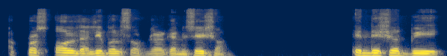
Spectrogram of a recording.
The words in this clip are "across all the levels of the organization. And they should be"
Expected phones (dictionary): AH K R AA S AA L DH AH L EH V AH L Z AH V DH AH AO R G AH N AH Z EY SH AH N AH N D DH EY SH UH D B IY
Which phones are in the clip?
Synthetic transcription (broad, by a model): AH K R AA S AA L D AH L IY B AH L S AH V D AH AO R G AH N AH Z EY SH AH N AH N D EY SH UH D B IY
